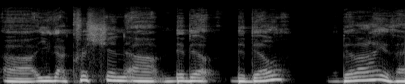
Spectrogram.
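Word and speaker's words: Mbilli: You know, you've got uh you got Christian uh Mibili.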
